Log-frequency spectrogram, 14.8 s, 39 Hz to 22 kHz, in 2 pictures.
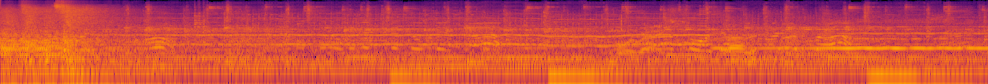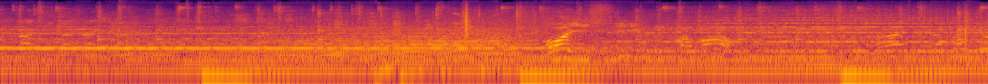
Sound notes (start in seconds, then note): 0.0 jackhammer Hammering; 0.6 people Chattering In Korean; 7.7 chattering Continues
